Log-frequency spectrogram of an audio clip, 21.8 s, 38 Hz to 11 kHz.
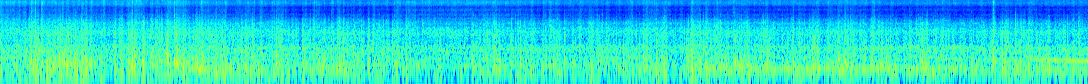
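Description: Wind rushing over the microphone of a moving motorcycle, with the steady drone of the Kawasaki Versys 650's parallel-twin engine beneath it.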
